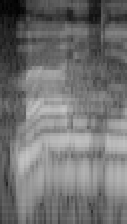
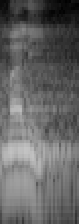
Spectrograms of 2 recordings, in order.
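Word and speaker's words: مالك: arrohmanirrohim tidak boleh arrahmanirrahim Maliki yaumiddin mali-mali bukan maling karena dia di sini ada tanda panjang Alif ya kecil yang ditulis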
